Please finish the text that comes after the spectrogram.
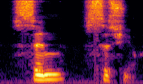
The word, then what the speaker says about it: syncytium: this term and this is the way you pronounce it sin system say it to yourself say it to the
